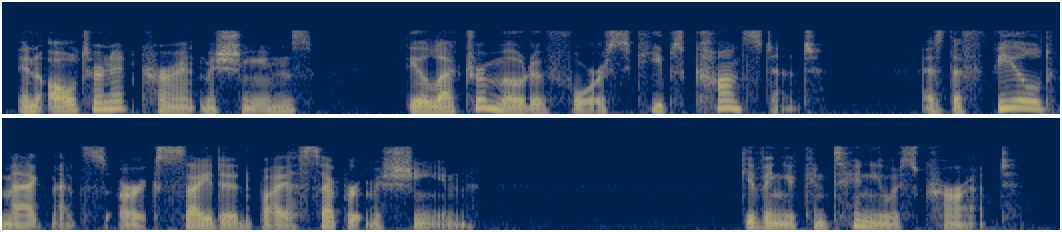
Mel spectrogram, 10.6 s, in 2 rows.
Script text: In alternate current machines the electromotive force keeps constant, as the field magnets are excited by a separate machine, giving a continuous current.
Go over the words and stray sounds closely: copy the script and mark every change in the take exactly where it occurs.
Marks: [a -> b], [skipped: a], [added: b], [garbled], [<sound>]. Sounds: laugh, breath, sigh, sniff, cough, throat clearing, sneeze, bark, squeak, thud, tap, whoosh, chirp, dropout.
In alternate current machines the electromotive force keeps constant, as the field magnets are excited by a separate machine, giving a continuous current.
